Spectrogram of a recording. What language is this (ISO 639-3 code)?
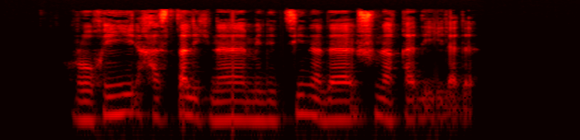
uzb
